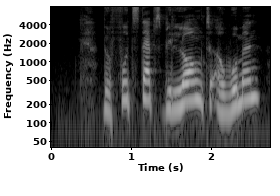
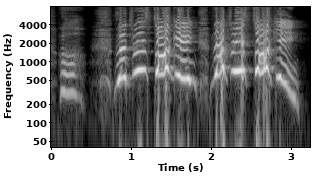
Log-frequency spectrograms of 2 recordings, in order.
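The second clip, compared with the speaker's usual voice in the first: shrill, much higher panicked scream; terrified yell; 19 dB louder, faster than usual. Acted. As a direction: scream in fright and flee. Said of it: "yelled the milkmaid".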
